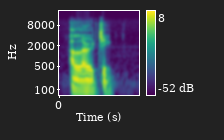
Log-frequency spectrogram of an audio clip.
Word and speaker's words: allergic: allergy กับ allergic นะครับออกเสียงไม่เหมือนกันนะครับ allergy allergic Do you have any allergies?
